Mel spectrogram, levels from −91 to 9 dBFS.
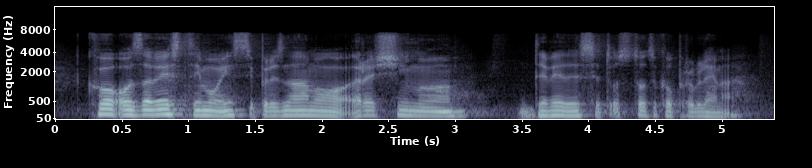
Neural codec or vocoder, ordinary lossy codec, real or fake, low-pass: codec, 16 kHz, 1 kbps, X-Codec, HuBERT features, trained on LibriSpeech; none; fake; 7.2 kHz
